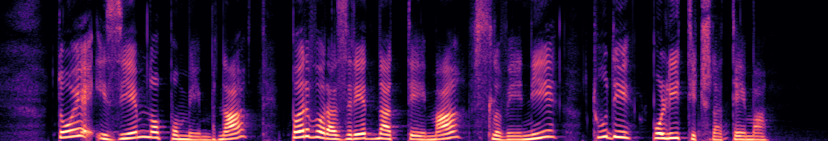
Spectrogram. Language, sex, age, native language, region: Slovenian, female, 30-49, Slovenian, Drava region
